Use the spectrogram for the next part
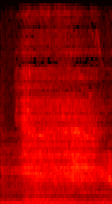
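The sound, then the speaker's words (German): A single long, steady deep inhale through the nose as part of a relaxation breathing exercise, a continuous airy hiss that lasts well over a second with no talking. “Und jetzt atmen wir ganz tief ein.”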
